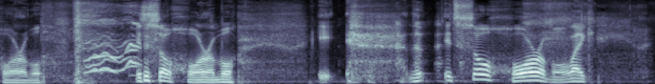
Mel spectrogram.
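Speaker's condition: No condition

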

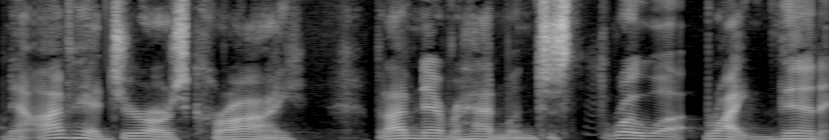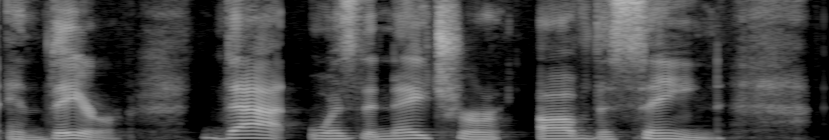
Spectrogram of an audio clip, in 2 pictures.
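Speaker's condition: No condition

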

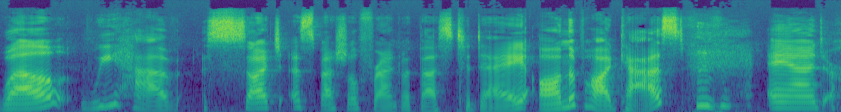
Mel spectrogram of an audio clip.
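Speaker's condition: No condition

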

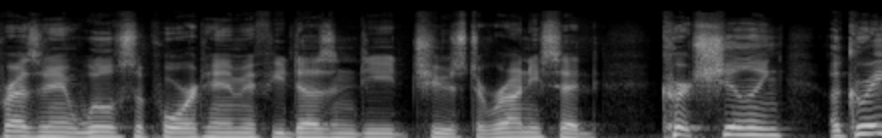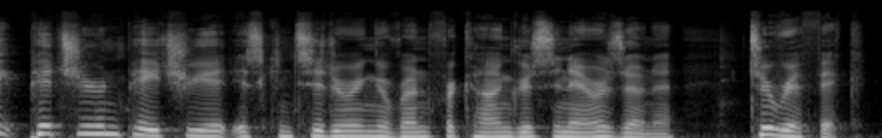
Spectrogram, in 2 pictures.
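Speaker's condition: No condition

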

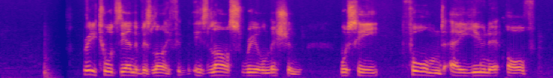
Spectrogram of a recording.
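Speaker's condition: No condition

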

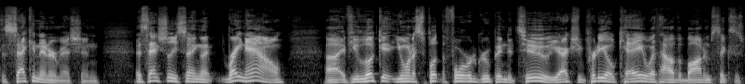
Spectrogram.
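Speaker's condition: No condition

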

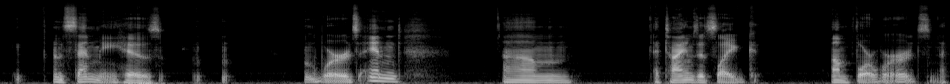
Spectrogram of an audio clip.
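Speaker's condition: Stuttering; long-standing; practicing saying thank you this year, gratitude as a yearly word; saying thank you historically hard; prolonged sounds, blocks

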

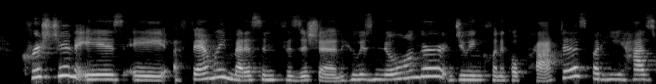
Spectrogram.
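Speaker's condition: No condition

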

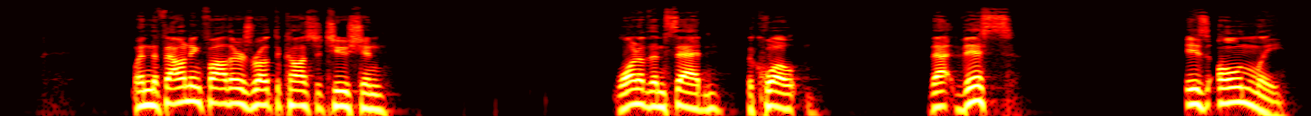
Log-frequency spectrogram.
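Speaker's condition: No condition

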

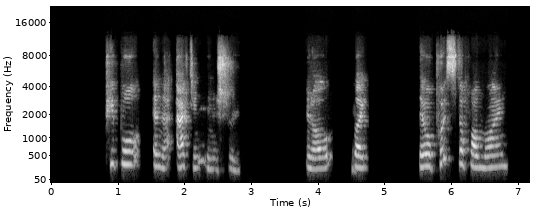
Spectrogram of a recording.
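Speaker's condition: Down syndrome; congenital

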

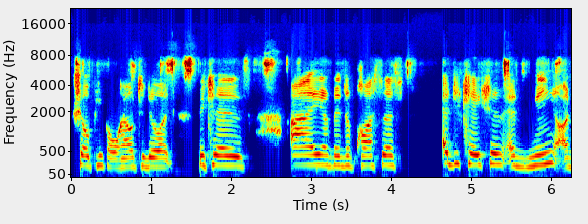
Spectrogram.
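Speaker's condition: Cerebral palsy; uses walker since back surgery

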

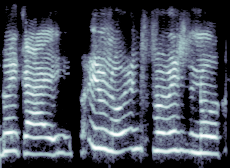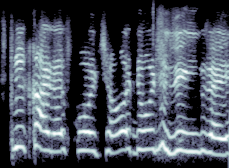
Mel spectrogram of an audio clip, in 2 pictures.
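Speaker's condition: Cerebral palsy; treated at age 8

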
